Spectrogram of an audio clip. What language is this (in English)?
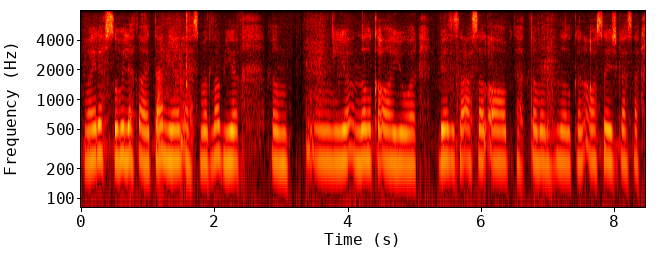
Kashmiri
